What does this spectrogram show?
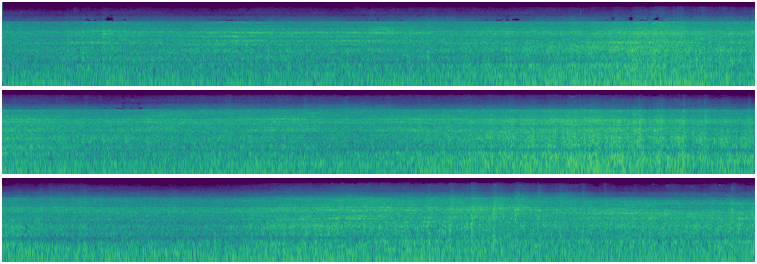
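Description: Train passing close by: a steady rumble of wheels rolling on the rails that swells a little about a third of the way in and again past the middle.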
